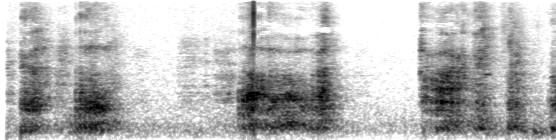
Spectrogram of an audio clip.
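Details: Female Shih Tzu with the zoomies, running around, chasing her tail and pestering the household cat; three bursts of low, rough play growling separated by short quiet gaps.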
